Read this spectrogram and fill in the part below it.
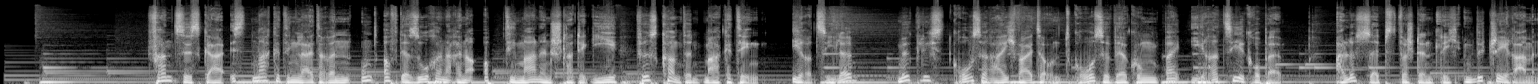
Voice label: brisk jolly

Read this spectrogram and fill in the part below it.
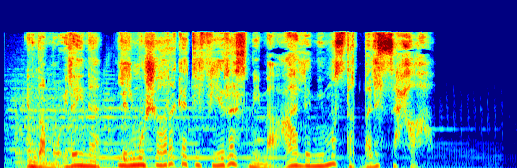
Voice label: Arabic Voiceover

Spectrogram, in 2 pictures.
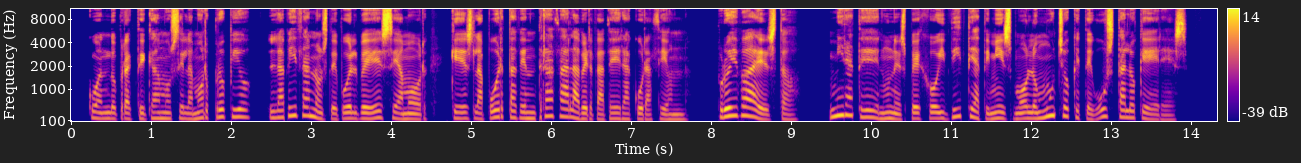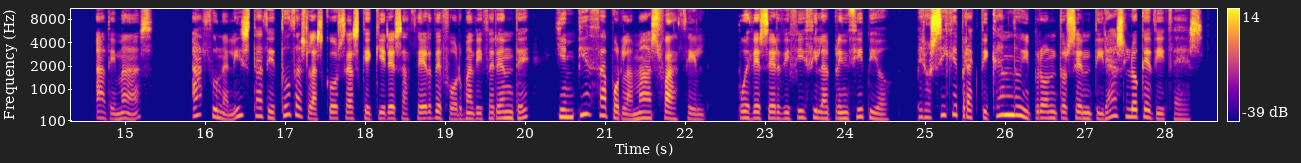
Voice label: Audio Guide

